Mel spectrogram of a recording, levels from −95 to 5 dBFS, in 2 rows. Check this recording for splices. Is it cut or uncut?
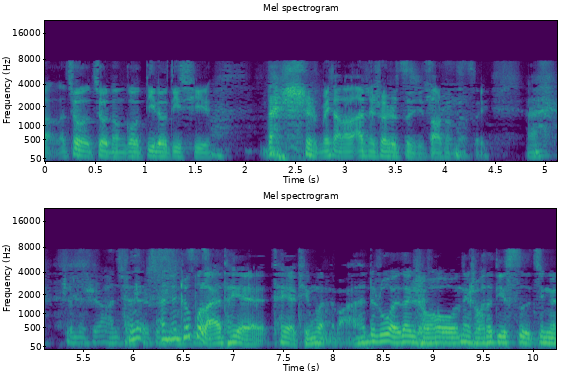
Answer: uncut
